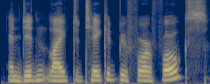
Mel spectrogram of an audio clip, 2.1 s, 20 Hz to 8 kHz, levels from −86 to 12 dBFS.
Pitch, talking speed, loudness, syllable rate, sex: 170 Hz, 230 wpm, -17 LUFS, 5.1 syllables/s, female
